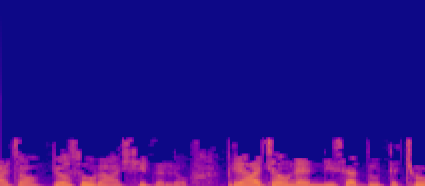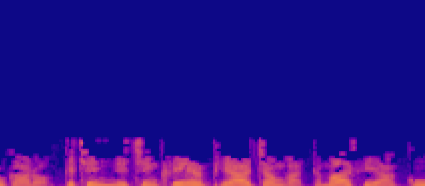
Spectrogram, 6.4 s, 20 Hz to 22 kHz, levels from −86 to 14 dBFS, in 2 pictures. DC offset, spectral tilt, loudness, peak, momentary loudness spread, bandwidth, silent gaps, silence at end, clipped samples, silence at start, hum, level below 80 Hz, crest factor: under 0.1%; -10 dB/octave; -26 LUFS; -8 dBFS; 9 LU; 5.8 kHz; none; 0 s; under 0.1%; 0 s; none; -50 dBFS; 18 dB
